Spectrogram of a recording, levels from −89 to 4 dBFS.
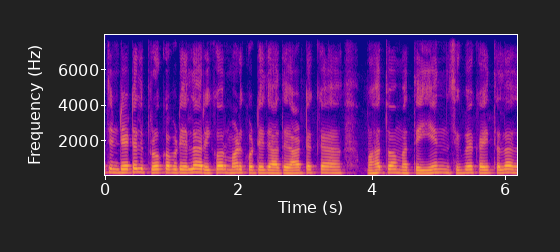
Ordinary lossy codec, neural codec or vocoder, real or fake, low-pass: none; none; real; none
